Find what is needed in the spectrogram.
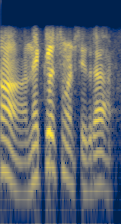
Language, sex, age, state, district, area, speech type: Kannada, male, 18-30, Karnataka, Uttara Kannada, rural, conversation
